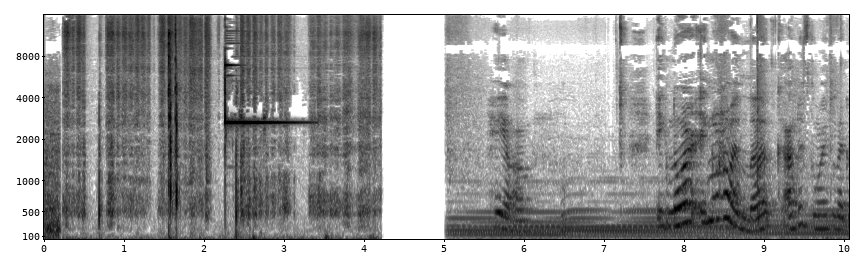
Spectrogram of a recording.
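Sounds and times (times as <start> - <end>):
bright bell ding: 2.3 - 3.4.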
